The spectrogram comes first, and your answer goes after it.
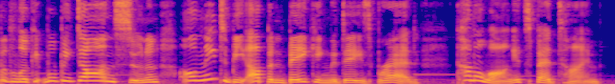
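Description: A woman voicing a kind, patient baker in a storybook, gentle and motherly. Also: sits high, huge pitch swings, a little slow, faint music behind, pitched above the performer's own voice, exaggerated voice. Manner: gentle and motherly, a bit loud.

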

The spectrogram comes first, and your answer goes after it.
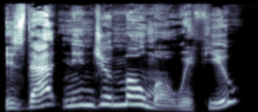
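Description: A storyteller voicing a grumpy female crystal dragon who grumbles in a low, quiet voice. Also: sing-song, moderate pace, no room sound, clean studio sound, close to an everyday voice.

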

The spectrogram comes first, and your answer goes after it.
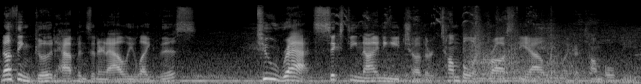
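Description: A man working as game master, improvising dramatic and animated narration for a tabletop game. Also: mid-range voice, brisk, over loud music.

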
